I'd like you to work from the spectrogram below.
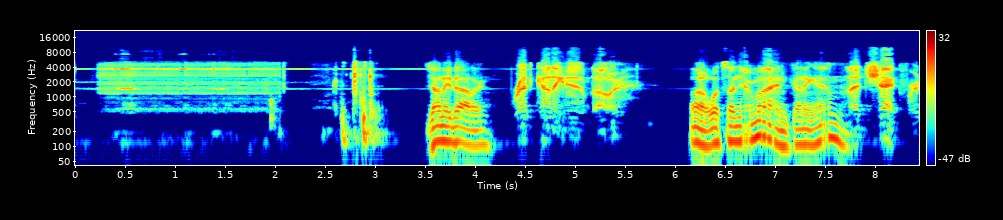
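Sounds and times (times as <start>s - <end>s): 
old-fashioned telephone bell ringing: 0.0s - 5.4s
clunk of a telephone receiver being picked up: 2.0s - 3.1s
speech: 3.5s - 5.5s, 6.2s - 8.4s.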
